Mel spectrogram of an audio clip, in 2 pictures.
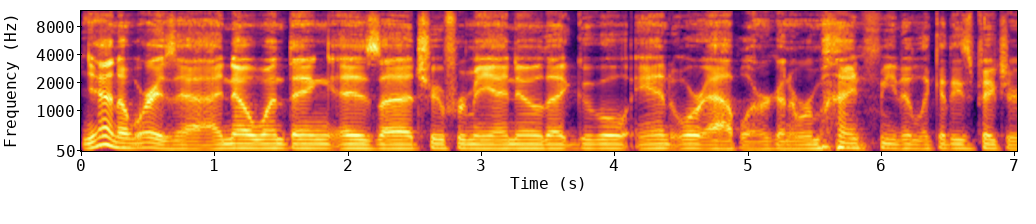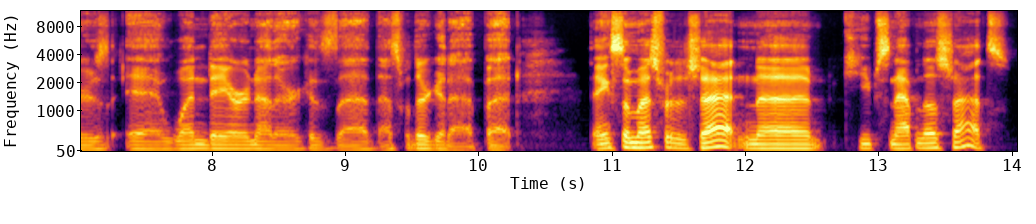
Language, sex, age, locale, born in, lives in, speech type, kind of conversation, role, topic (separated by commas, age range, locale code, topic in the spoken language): English, male, 35-39, en-US, United States, United States, conversation, unstructured, none, What’s the story behind a favorite photo on your phone, and why does it matter to you?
